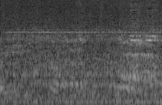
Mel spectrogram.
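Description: Steady busy street noise: traffic and a murmur of voices.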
